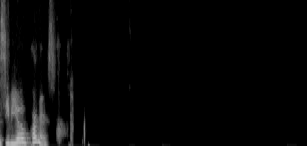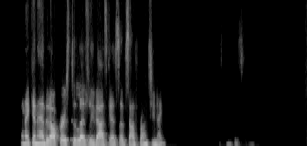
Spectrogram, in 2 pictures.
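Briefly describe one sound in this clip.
A woman speaks calmly through an online call, with pauses.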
